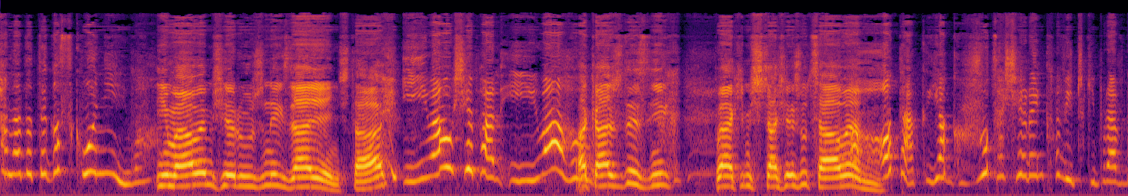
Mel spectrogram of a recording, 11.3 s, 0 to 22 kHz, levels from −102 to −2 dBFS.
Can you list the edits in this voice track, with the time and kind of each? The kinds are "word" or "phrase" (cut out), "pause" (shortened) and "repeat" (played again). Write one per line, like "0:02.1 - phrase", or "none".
none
